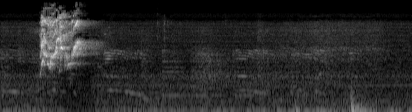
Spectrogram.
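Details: Lovebird singing: one loud, shrill, high chirping burst lasting under half a second near the start, then only faint scattered high notes and a low dull thump over a quiet background.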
